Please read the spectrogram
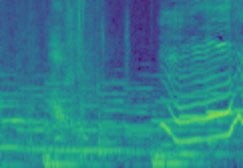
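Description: Background music with held notes over a low bass. About a second and a half in, a drawn-out voice-like sound begins, sliding down in pitch.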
